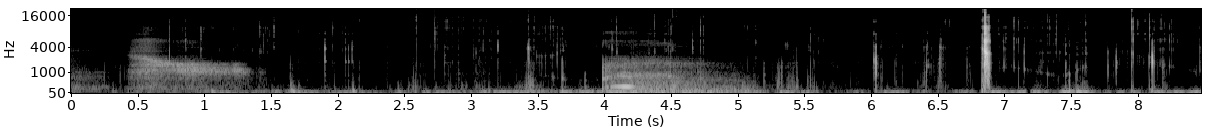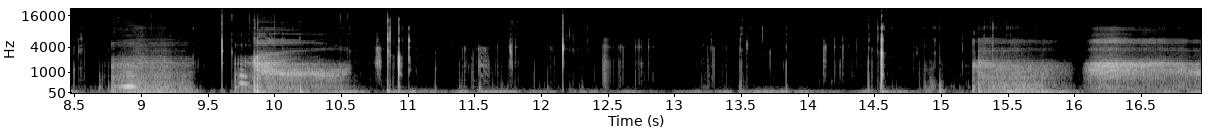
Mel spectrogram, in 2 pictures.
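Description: Wet mouth sounds like ear licking, coming in short bursts with soft breaths and smacking clicks, some sharp and crisp, separated by quiet pauses.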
